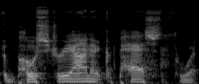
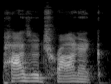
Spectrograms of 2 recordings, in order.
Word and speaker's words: positronic: The surgeon hesitated a moment, as though the question fitted nowhere in his allotted postronic pathways. So I pronounced it wrong. Positronic pathways are a thing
